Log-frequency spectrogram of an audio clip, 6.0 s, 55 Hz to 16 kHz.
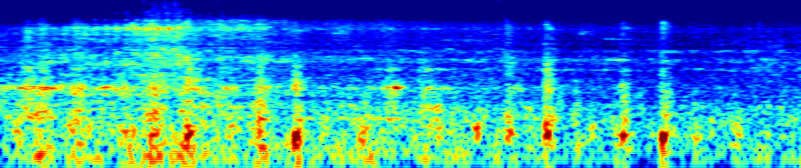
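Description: Ex-JR 205 series electric commuter train passing close by: a steady rumble with a run of uneven sharp knocks as its wheels clack over the rail joints.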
